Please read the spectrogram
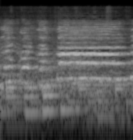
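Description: Music with a choir singing over a bass line; about halfway through the voices hold one long chord.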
